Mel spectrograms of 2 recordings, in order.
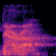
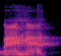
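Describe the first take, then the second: First: The middle consonant sounds like an English R. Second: The middle consonant sounds like a J. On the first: The speaker calls it wrong. "I looked like an absolute fool saying a couple of things" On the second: The speaker calls it right. "The R is a J"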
